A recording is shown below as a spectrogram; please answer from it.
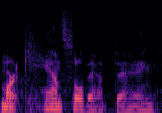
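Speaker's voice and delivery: a friend voiced lightly, low and slow; a hint of the worried friend.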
